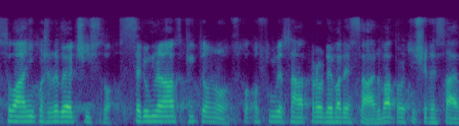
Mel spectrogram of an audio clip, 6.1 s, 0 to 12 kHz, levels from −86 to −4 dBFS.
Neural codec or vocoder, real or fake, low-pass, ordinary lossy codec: codec, 16 kHz, 1 kbps, FreqCodec, larger model; fake; 7.2 kHz; AAC, 32 kbps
